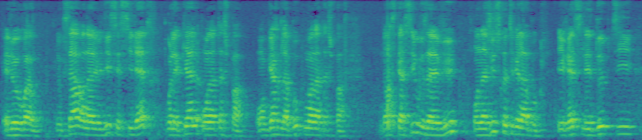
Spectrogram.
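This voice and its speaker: Recorded at a distance in a reverberant classroom with a bit of hiss or hum, a man from Wallonia gives a lesson on Arabic letters. He speaks briskly at medium pitch in a Walloon Belgian French accent, patient and playful, regularly asking "ok?".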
